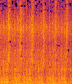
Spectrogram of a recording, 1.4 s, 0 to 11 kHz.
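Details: 120PS Ragasa diesel with a reported engine leak, idling: a loud, sharp, regular chuffing tick rides over the clatter; compression is leaking past the number three injector nozzle.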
